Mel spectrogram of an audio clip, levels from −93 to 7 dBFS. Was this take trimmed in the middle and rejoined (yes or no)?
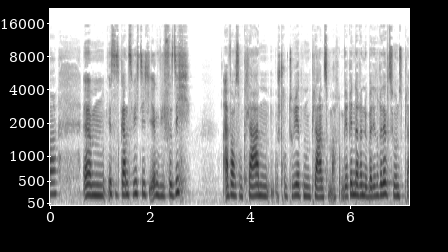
no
